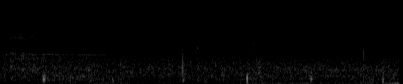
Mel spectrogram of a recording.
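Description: Footsteps crunch on a gravel road.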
